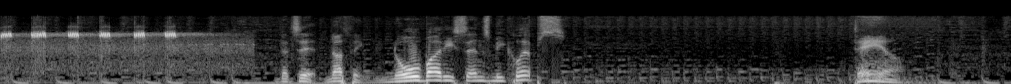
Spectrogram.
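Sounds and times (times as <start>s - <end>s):
crickets chirping: 0.0s - 2.6s
speech: 2.8s - 5.7s, 8.6s - 9.1s.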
